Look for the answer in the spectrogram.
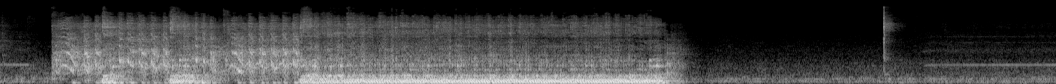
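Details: Suzuki Hayabusa hard starting: several seconds of fast, even cranking with no catch; fuel pressure drops while cranking, owner suspects fuel supply.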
